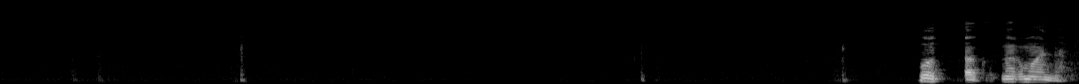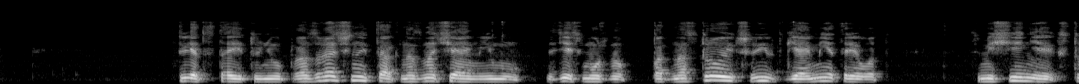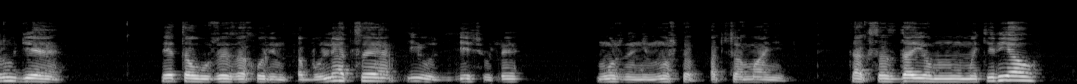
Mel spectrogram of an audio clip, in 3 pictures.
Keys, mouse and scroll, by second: 0.8 space, 2.3 t, 8.3 shift+t, 12.3-12.7 scroll up 2, 12.7-13.6 scroll down 1, 15.8 click, 16.6-17.3 scroll down 1, 17.3-18.5 scroll down 1, 18.6 click, 21.7 click, 24.2 Tab, 26.1 click, 30.2 click.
